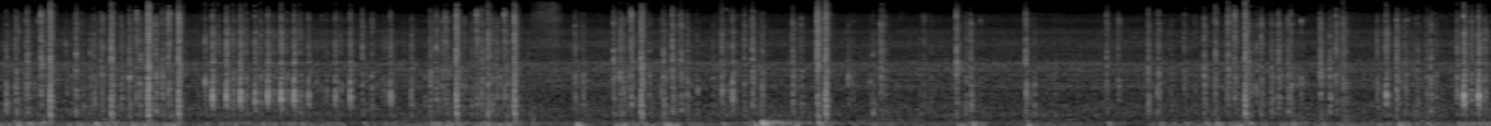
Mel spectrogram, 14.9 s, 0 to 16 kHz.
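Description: Fingertips type rapidly on a full-size gray and cream SHIPADOO K600 wired USB keyboard with a hollow plastic case and plastic keycaps, resting on a desk mat. Dense, quick, clacky key taps carry bright plastic clicks over a soft low thump, with an occasional louder key strike. Brief lulls break up the steady flow of typing.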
